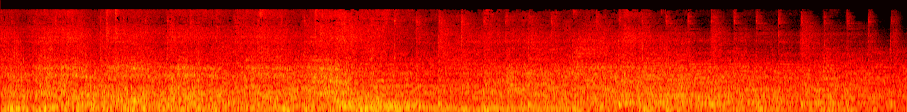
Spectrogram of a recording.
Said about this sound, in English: Metra commuters, your attention please. The next Metra train approaching your station will be a Metra Express train and will not stop.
